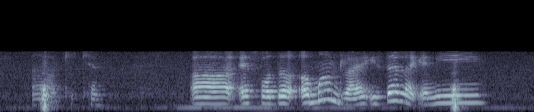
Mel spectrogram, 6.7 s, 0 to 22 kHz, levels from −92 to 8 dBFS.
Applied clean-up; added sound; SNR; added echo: none; Whoosh, swoosh, swish; 1 dB; none.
